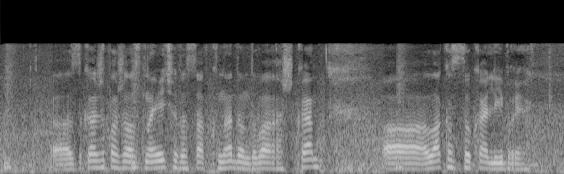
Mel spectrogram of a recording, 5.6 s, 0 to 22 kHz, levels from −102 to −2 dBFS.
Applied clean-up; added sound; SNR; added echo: none; Snare drum; 14 dB; none.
